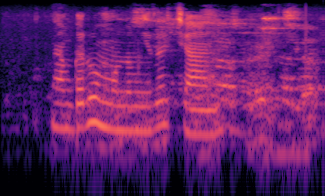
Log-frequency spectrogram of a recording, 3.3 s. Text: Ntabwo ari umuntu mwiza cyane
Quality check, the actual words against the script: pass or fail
pass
